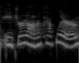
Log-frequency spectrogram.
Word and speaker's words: Adriana Caballero: So I am Adriana Caballero. You got the name right. I mean, if we want to get to the Spanish pronunciation, but we won't get there.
